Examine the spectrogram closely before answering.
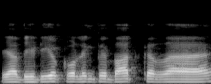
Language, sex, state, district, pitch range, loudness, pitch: Hindi, male, Jharkhand, Palamu, 120-130 Hz, -15 LUFS, 125 Hz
